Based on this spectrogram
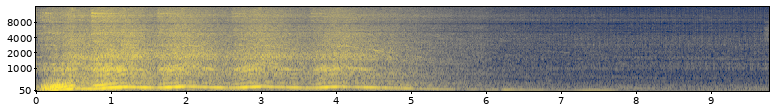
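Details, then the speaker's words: Carburetted petrol engine, carb loose then tightened but still leaking at carb-to-manifold, fueling adjusted: revs rise and fall about once a second then sag to a weak idle; uneven idle from intake air leak. "As you can hear, the idle's not uh ideal, and that is because uh air leak."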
